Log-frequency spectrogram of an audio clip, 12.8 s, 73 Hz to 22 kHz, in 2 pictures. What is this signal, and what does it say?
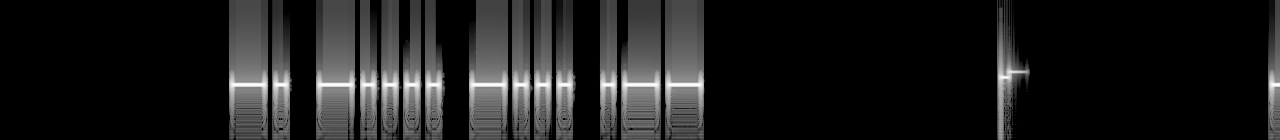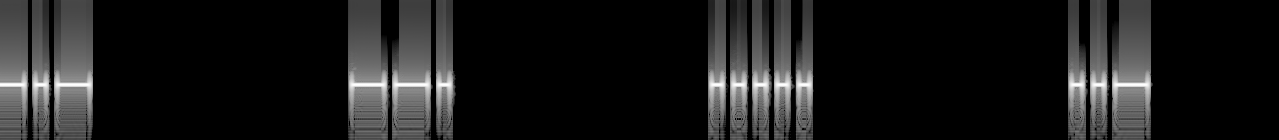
Morse code, heard as a keyed tone, about 22 wpm, spaced as for 9 wpm, 700 Hz. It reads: N6BW KG5U
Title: USA Call Signs - 4 Characters - 8x Character Spacing - 22wpm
